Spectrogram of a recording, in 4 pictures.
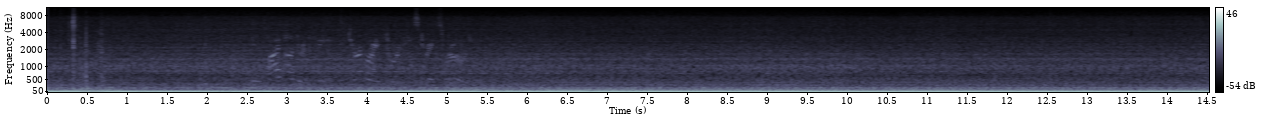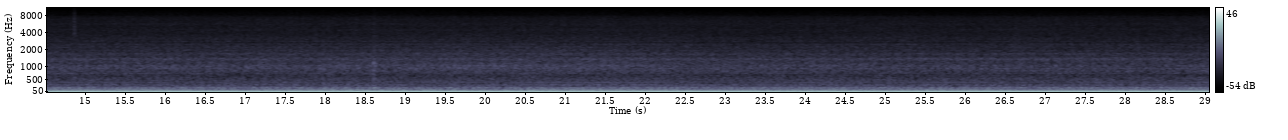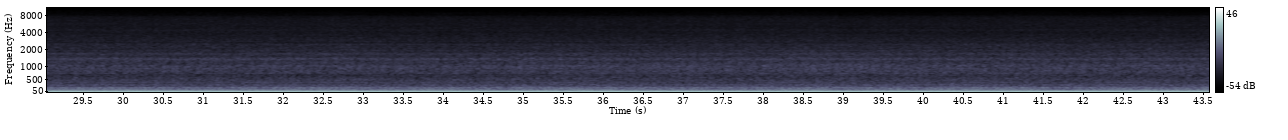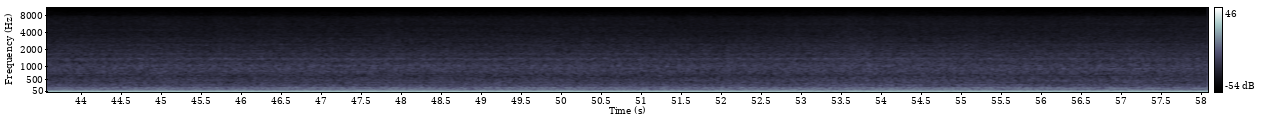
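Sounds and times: car engine idling: 0.0 - 58.0.

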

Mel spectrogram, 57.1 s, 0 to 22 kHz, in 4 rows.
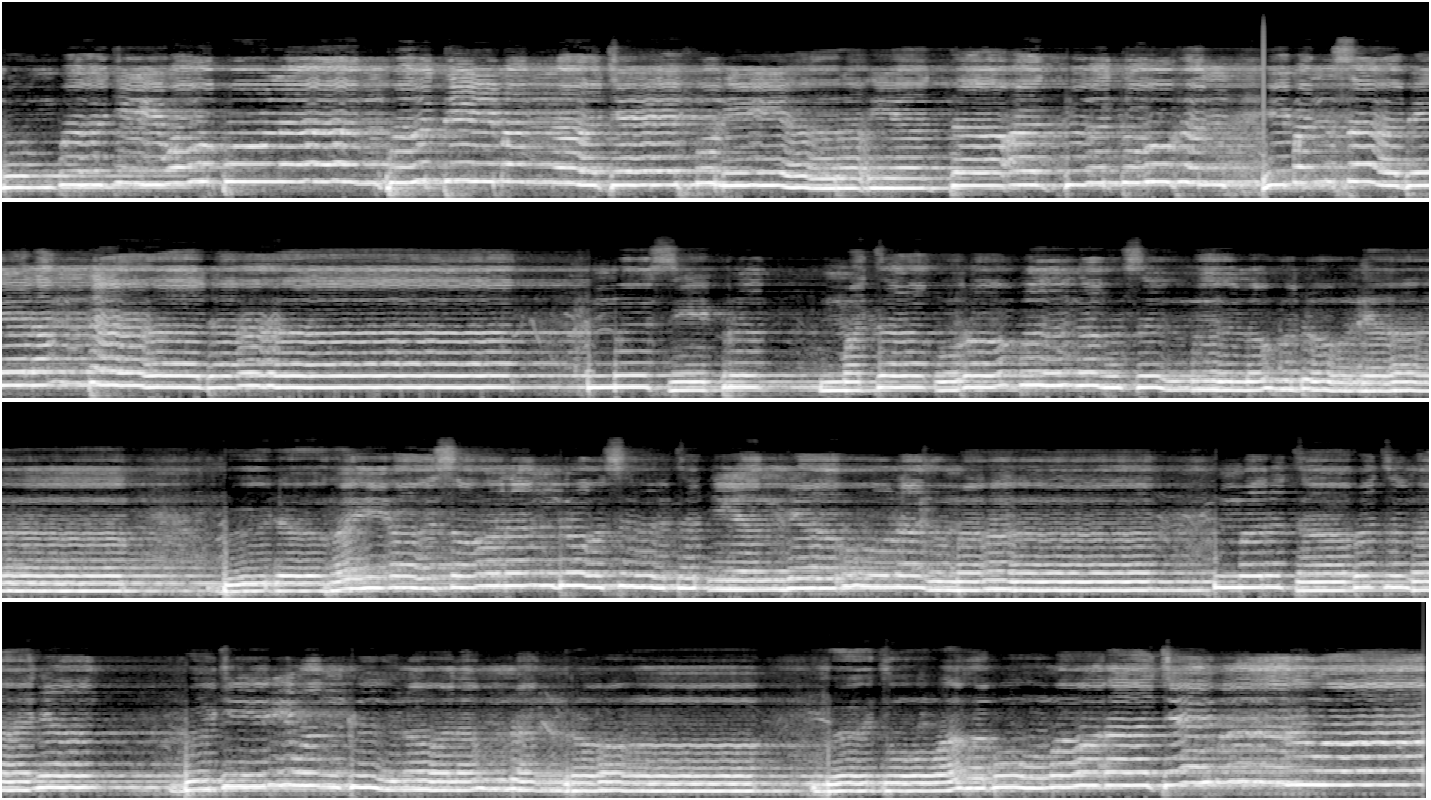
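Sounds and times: man singing over loudspeakers: 0.0 - 57.0.

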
